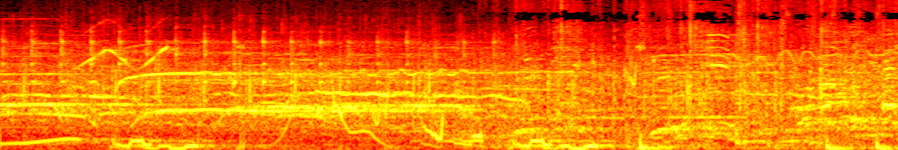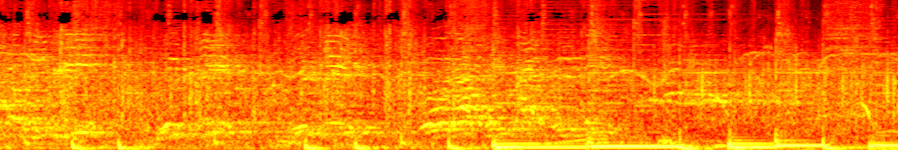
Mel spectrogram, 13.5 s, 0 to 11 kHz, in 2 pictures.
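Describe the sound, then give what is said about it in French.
Sustained applause and cheering from many people at their windows at 8 p.m., applauding French health-care workers, with whoops, shouts and scattered voices over continuous clapping; loud and dense throughout, with a low rumble in the final seconds. “C'est de la gratitude qu'on entend aux fenêtres,”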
